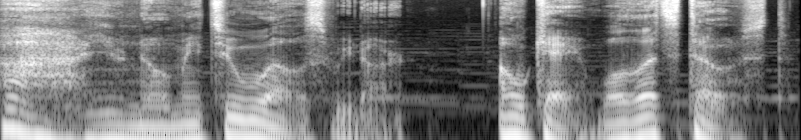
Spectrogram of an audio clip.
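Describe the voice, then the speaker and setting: A man playing a young prince, a tender and anxious lover, in an intimate, halting romantic audio roleplay. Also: low voice, mellow, slightly rough, faint music behind. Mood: tender, teasing.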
